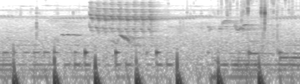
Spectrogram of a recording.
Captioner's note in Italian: Rumori della giungla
